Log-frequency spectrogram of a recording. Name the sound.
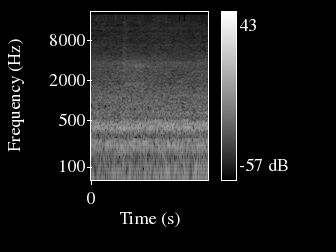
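honeybees buzzing on a hive frame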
